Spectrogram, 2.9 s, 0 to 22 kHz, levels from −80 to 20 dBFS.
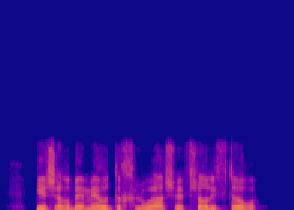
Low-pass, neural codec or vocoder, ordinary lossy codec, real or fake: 7.2 kHz; codec, 16 kHz, 4 kbps, X-Codec, WavLM features, trained on Multilingual LibriSpeech; Opus, 32 kbps; fake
